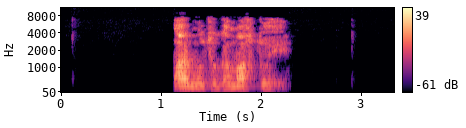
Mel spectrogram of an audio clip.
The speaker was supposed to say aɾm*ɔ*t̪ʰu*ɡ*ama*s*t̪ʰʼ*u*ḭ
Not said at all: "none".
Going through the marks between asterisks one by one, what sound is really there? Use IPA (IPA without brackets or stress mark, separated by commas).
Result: u, ɡ, χ, u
